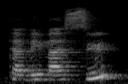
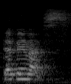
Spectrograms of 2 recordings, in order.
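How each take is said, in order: First: The final u is clearly pronounced. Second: The final u is dropped, ending on s.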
